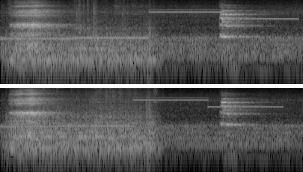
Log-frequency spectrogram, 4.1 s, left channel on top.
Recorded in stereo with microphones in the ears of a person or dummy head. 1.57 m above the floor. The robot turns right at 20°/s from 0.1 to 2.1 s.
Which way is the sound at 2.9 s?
55° left (ahead or behind).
